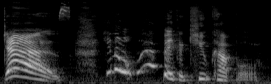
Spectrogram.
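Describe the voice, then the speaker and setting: A woman recapping a reality show in a casual, chatty vlog, animated and quick to laugh, still getting over the flu. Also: sits high. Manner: animated, laughs often, sassy asides. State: recovering from flu.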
